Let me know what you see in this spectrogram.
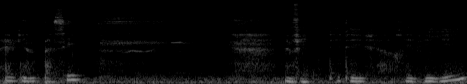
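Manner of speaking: soft unvoiced whisper, very quiet. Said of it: "quand je parle doucement".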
